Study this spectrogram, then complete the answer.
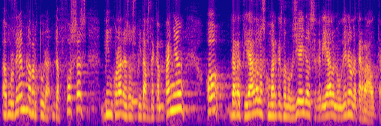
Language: Catalan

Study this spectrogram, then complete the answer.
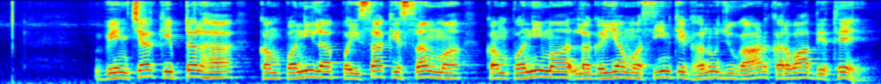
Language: Chhattisgarhi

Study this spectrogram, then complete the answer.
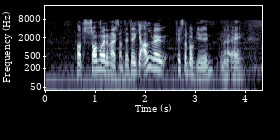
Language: Icelandic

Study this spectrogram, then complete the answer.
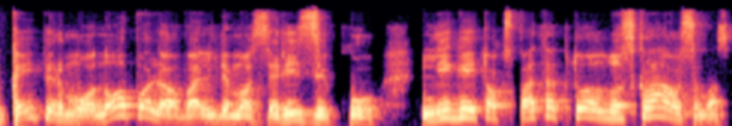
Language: Lithuanian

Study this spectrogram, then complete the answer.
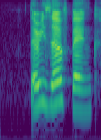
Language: Swati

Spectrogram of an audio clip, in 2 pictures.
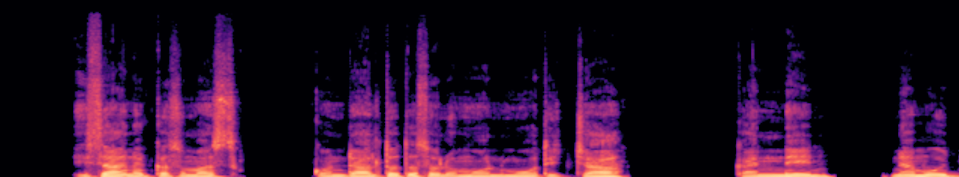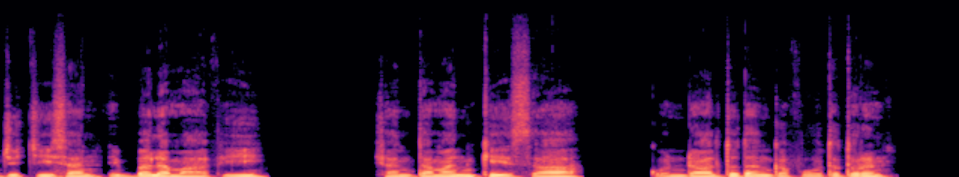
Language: Oromo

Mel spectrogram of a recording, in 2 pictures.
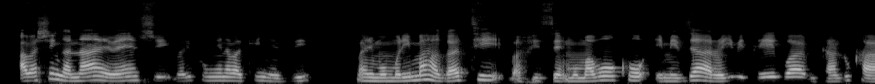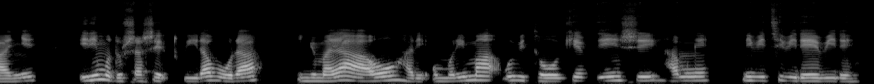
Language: Rundi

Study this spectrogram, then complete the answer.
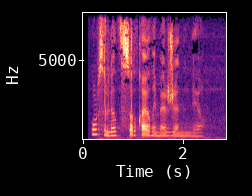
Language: Kabyle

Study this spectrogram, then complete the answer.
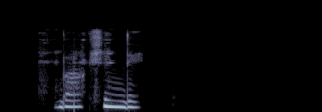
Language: Pashto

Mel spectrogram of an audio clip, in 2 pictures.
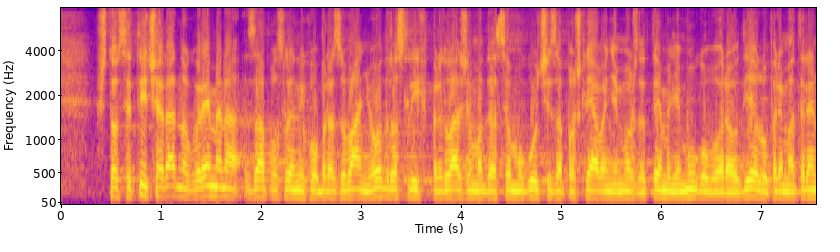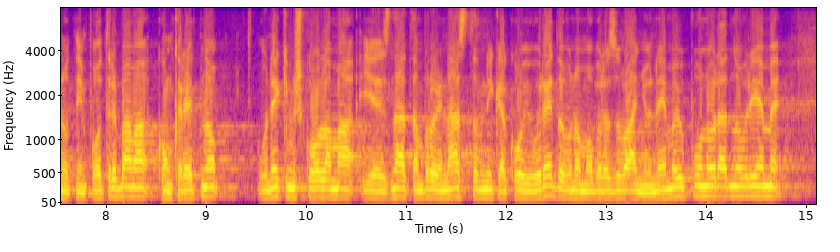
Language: Croatian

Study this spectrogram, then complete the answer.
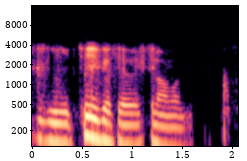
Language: Urdu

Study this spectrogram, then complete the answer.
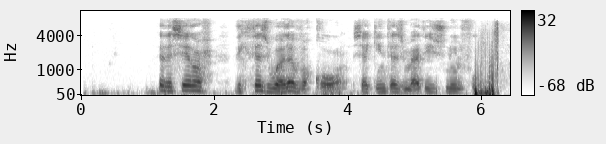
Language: Kabyle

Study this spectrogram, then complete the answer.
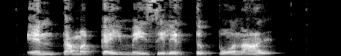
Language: Tamil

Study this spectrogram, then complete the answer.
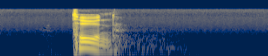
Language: Swedish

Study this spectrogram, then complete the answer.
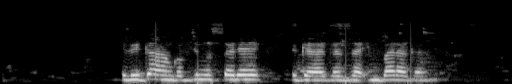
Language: Kinyarwanda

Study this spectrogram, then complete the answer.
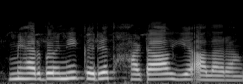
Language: Kashmiri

